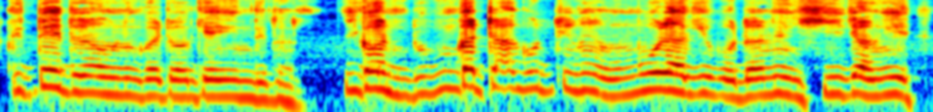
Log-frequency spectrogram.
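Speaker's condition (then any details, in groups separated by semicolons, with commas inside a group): Brain lesion disability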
